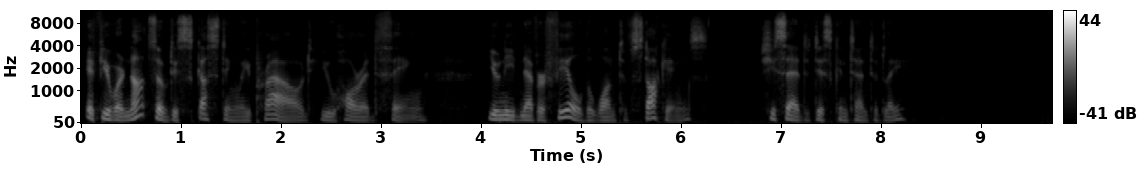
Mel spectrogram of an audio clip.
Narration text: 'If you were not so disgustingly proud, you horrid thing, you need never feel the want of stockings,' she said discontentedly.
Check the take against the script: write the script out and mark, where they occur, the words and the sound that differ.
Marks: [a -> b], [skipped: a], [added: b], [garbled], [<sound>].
'If you were not so disgustingly proud, you horrid thing, you need never feel the want of stockings,' she said discontentedly.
